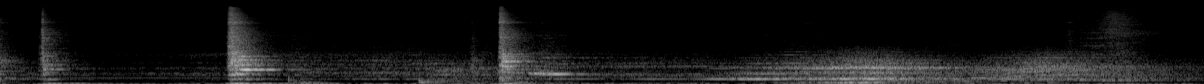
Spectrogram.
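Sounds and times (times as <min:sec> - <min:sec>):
bass flute with electronics: 0:05.0 - 0:11.4.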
